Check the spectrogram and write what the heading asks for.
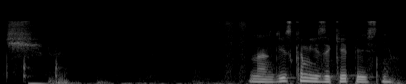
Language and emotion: Russian, neutral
